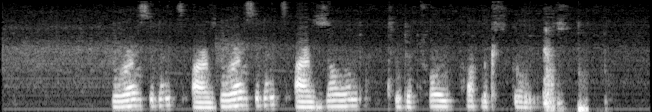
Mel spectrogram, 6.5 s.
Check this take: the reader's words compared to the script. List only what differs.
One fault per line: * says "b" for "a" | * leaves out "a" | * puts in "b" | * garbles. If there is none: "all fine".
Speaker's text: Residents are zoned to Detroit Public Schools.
* puts in "residents are"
